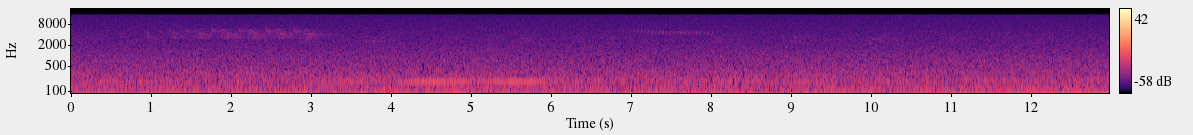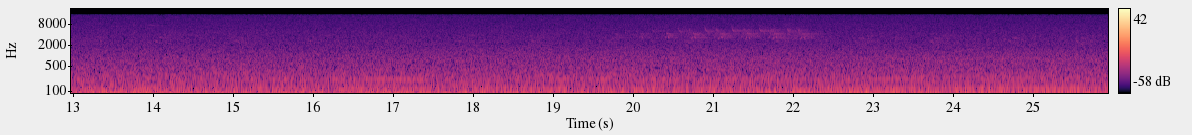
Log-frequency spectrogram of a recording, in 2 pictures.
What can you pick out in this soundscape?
Ovenbird, Pine Warbler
